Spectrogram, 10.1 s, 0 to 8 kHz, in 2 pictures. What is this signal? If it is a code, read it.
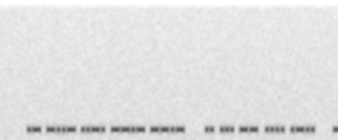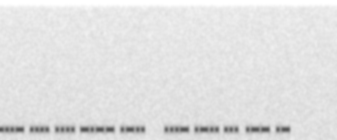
Morse code, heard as a keyed tone, hand-sent with a paddle, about 31 wpm, 620 Hz. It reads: AXFQQ ISMHL XHHYL VLSWA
